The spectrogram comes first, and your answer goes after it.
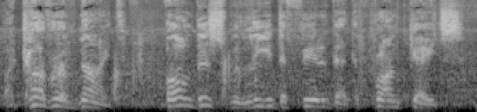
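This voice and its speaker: A grave and loyal Viking war captain for a game. The voice is high and heavily creaky, with dramatic delivery over noticeable background noise. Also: male voice, lively intonation, normal speed. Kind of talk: dramatic video game acting.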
